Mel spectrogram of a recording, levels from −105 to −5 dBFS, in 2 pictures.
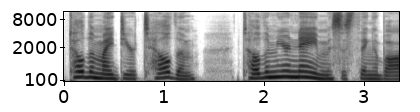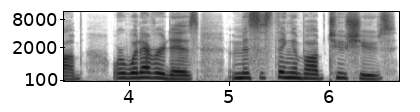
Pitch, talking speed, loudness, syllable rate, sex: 210 Hz, 170 wpm, -18 LUFS, 4.7 syllables/s, female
